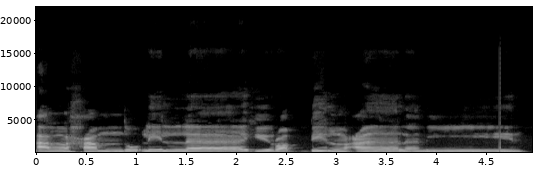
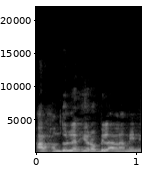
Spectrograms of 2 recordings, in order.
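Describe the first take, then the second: First: Long vowels are held and letters clearly articulated. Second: Vowels are cut short and letters loosely articulated. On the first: The speaker calls it right. "kamu baca yang benar" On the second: The speaker calls it wrong. "Gak ada makhrajnya, gak ada panjang pendeknya"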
